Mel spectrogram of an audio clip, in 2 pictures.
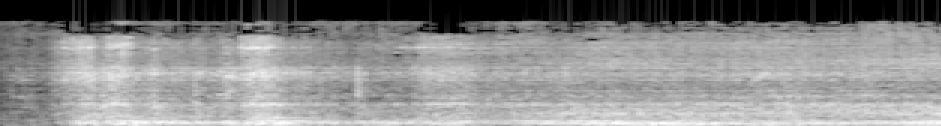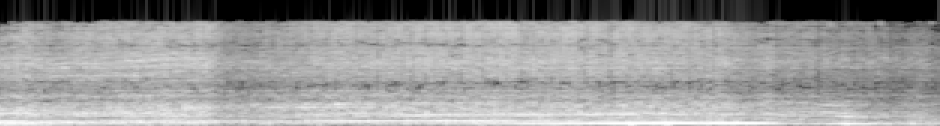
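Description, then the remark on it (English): A heavy rescue truck engine starts and rumbles steadily, its pitch climbing as it revs and pulls away, with a louder surge near the end. No one speaks. “you fellas drive the other rescue truck.”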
